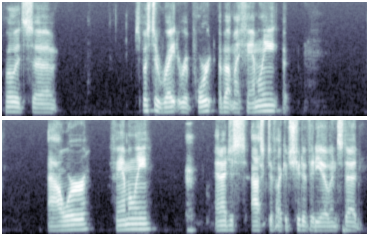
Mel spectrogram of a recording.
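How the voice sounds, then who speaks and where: A man's voice: medium pitch, steady tone, a little slow, pauses often, a bit bright, no echo, clean studio sound, lightly acted. A man playing a withdrawn, subdued teenage brother in a dramatized script reading, speaking hesitantly.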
